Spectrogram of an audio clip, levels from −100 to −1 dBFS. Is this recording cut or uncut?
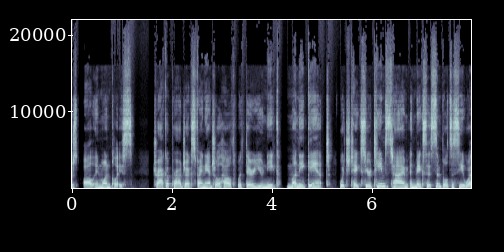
uncut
